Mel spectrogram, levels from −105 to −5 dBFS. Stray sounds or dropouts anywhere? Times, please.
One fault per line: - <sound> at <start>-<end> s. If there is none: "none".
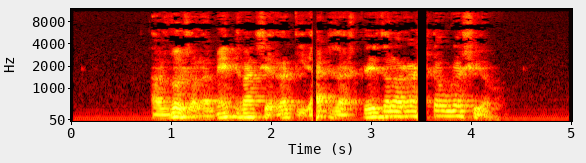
- dropout at 2.4-2.5 s
- dropout at 3.5-3.6 s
